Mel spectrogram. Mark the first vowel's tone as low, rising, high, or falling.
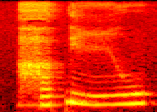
rising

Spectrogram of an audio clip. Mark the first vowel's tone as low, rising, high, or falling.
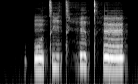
low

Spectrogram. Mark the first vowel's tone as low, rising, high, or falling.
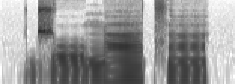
low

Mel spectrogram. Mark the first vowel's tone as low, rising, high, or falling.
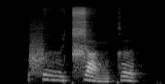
low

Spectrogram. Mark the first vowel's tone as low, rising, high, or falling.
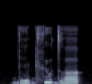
low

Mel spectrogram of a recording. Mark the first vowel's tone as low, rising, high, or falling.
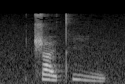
falling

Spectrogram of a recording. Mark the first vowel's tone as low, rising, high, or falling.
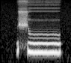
high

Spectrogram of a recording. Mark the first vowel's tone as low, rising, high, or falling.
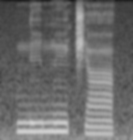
high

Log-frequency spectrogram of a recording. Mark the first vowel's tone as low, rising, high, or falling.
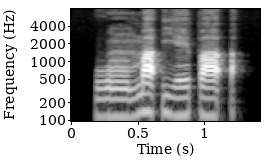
low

